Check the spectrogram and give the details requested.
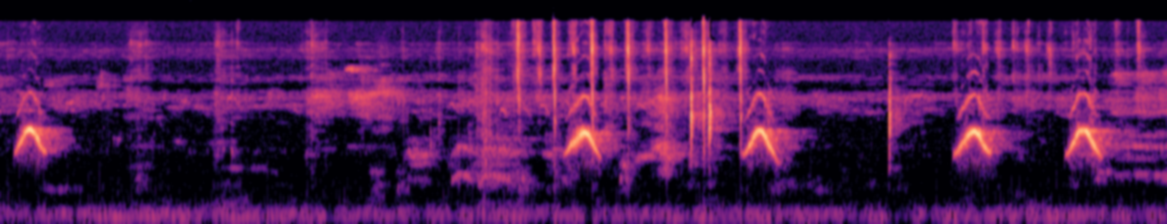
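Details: Black-collared starling, just bathed and sunned, giving loud, clear whistles that rise then fall, repeated five times at irregular gaps, with soft chirps and clicks between and a low background hum.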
